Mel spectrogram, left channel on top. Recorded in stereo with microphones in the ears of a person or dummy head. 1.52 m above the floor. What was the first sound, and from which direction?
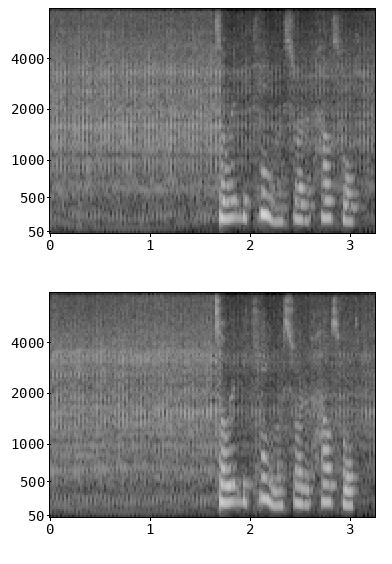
A woman speaking, 80° right.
